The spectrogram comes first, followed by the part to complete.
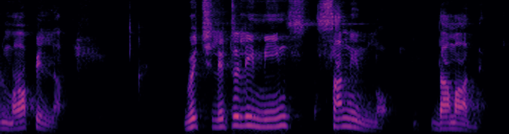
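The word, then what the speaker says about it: Mappila: So who are the Moplas, or who were the Moplas? The term Mopla is actually an English corruption, mispronunciation, or rather a English pronunciation of a Malayalam term called Mapilla, which literally means son-in-law, damad.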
